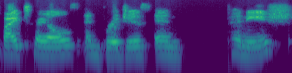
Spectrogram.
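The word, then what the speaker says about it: Peniche: trails and bridges and paniche i can't remember how you pronounce it yeah yep you said it perfectly it's finished okay um so that's called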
